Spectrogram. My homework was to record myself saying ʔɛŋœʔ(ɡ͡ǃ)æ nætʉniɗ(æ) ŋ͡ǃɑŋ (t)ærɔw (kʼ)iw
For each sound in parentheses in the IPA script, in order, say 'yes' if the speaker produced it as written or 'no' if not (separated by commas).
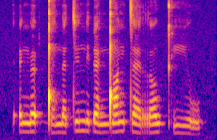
yes, yes, yes, yes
